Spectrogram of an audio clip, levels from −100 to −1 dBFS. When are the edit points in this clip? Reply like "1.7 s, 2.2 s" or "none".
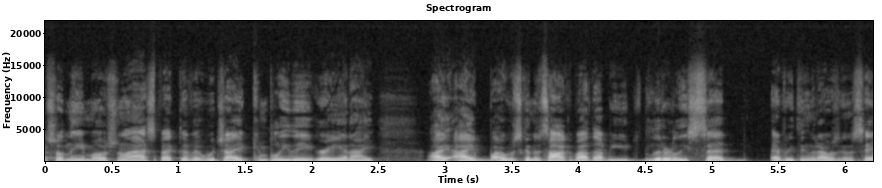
none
